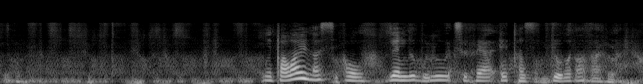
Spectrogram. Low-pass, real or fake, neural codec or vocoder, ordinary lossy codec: 7.2 kHz; fake; codec, 16 kHz, 0.5 kbps, FreqCodec, larger model; none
